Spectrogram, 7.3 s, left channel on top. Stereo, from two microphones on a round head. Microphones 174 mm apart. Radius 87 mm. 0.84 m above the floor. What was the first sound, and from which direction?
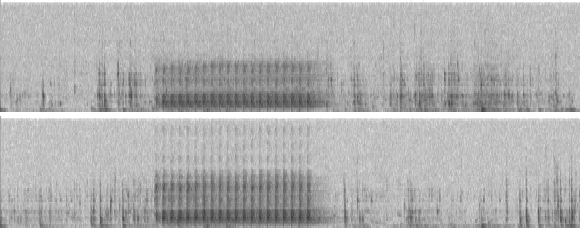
A gunshot, 55° right (ahead or behind).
